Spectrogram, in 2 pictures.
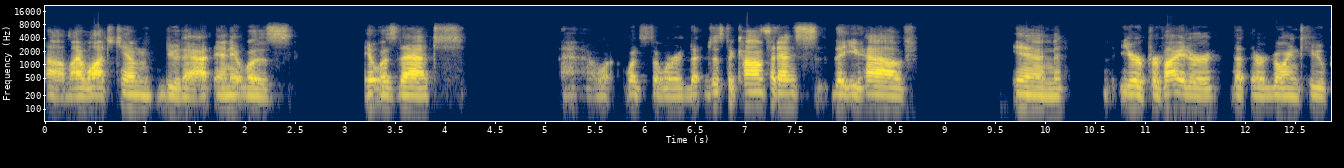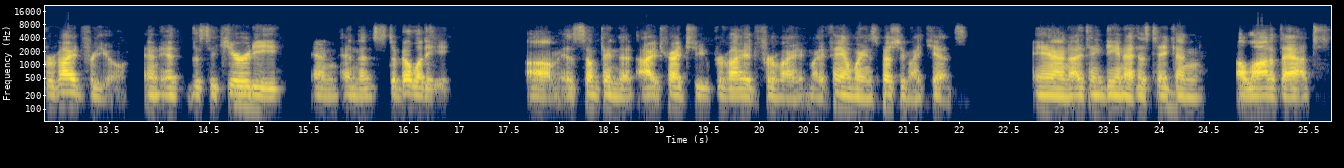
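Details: Adult man speaking; normal speech.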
